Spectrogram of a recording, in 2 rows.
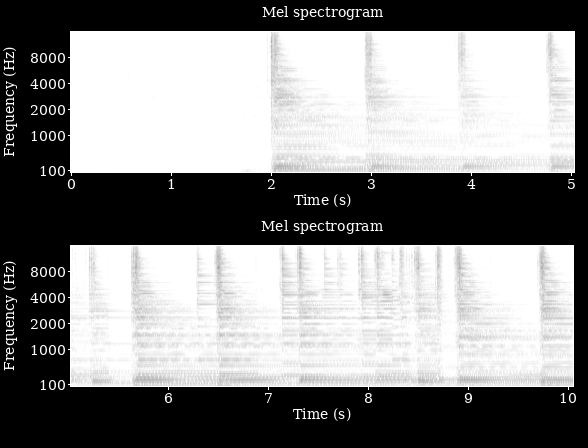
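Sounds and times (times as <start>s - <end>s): faint intake of breath: 0.4s - 2.1s
acoustic guitar strum: 2.0s - 10.0s.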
